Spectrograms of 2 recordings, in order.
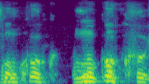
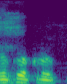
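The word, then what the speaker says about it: Moukoko: Amukoko. Yeah. It's Mukoko, like Mukoko, like you said, yes. Yes, it's Mukoko.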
